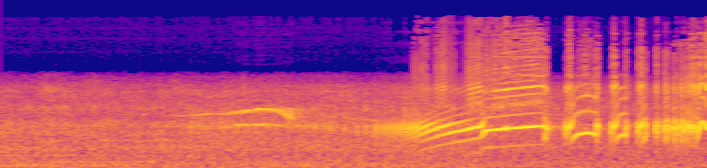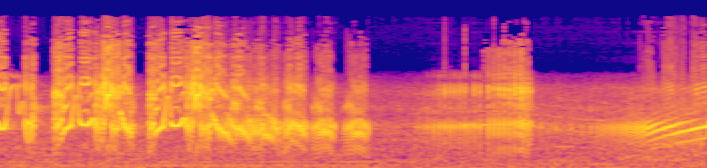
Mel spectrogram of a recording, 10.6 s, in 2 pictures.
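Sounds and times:
green pigeon lure call of sweeping quavering whistles: 0:02.8 - 0:08.1, 0:08.7 - 0:10.5.

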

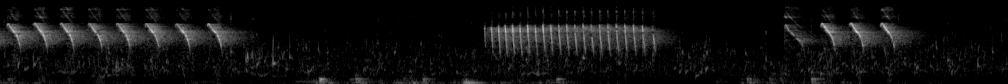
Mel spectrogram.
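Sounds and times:
prinia singing: 0:00.0 - 0:02.4, 0:04.8 - 0:06.7, 0:07.8 - 0:09.2.

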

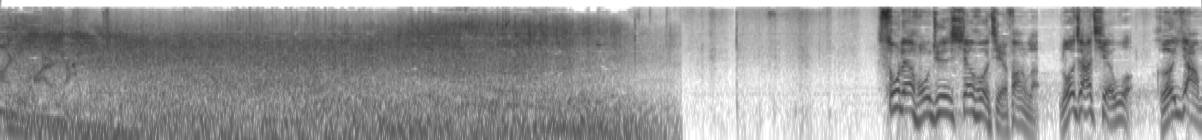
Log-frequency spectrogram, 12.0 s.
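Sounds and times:
aircraft bombing explosions: 0:00.0 - 0:06.8
speech: 0:08.9 - 0:12.0.

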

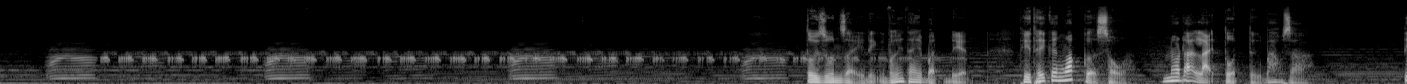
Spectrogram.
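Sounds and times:
toads and frogs croaking outside: 0:00.0 - 0:10.2
speech: 0:08.0 - 0:13.2.

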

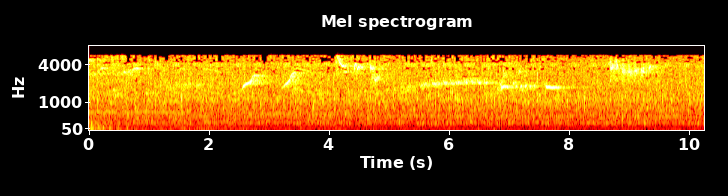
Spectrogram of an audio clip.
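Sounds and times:
white-rumped shama song: 0:00.0 - 0:10.1.

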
